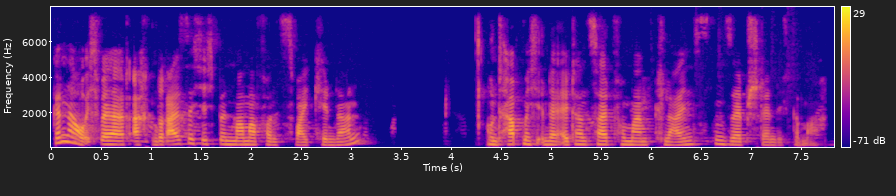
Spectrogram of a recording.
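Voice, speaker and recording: A woman in her late thirties chats casually as an interview guest, lively and animated, often breaking into laughter. Her voice sits at an everyday middle pitch. The recording is dull and a little lo-fi. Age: 30s. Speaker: business mentor, guest.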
